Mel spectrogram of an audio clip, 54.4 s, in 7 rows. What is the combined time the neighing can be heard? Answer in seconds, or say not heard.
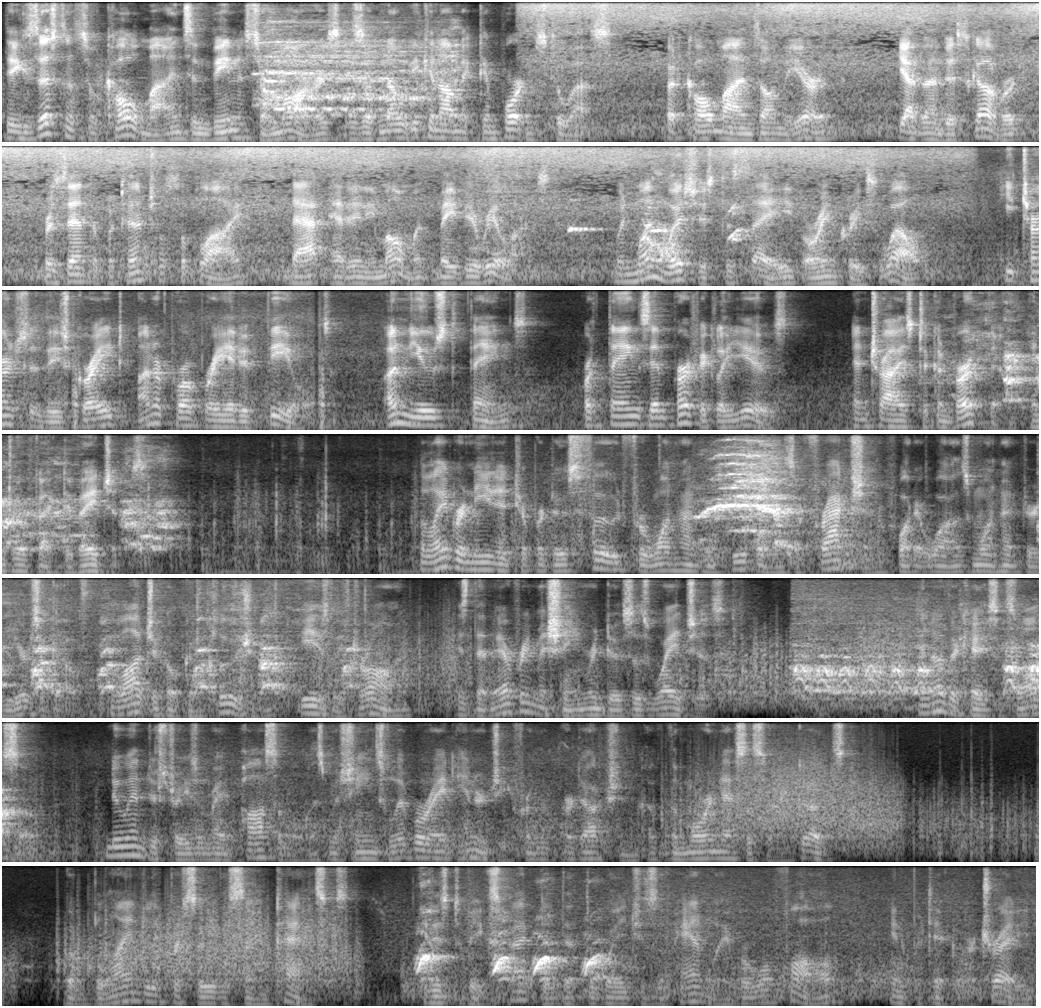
3 s.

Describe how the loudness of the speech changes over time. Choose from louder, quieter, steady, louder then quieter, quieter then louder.
quieter.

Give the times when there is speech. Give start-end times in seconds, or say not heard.
0.0-24.4, 26.4-36.5, 38.0-45.2, 47.1-54.3.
